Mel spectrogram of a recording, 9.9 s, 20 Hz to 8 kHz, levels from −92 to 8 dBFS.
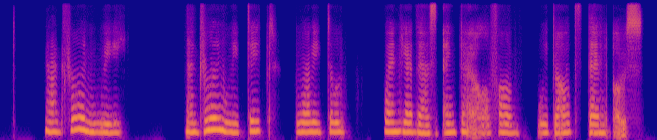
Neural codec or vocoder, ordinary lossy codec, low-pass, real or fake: codec, 16 kHz, 0.5 kbps, FreqCodec, smaller model; none; 7.2 kHz; fake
